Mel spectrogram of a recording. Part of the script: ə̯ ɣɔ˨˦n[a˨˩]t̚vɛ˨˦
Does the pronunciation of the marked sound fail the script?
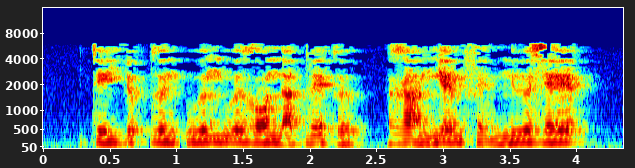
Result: no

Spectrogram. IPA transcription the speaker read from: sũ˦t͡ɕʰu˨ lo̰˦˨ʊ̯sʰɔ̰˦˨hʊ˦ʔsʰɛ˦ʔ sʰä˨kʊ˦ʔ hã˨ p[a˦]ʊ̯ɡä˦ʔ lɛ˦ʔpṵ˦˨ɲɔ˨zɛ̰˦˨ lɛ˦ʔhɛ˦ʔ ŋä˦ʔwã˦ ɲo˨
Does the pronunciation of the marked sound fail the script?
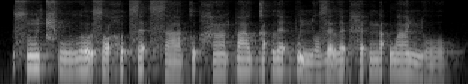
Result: no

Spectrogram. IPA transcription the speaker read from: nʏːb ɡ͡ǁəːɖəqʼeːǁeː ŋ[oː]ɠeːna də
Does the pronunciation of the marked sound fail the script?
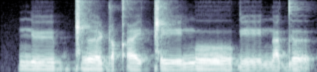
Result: no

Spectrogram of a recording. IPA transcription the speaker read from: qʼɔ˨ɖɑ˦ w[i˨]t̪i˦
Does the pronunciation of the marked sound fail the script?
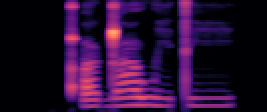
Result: no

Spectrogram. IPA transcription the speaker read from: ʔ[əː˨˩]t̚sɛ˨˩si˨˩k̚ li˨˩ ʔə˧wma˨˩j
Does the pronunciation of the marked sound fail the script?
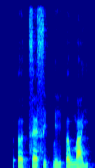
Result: no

